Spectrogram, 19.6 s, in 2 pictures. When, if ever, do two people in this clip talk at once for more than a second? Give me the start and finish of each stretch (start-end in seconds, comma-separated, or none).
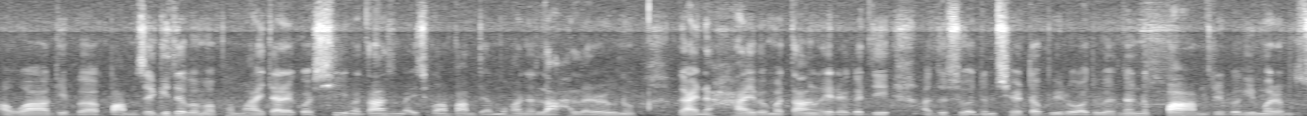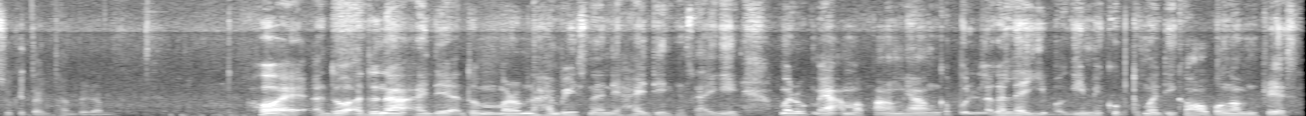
none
